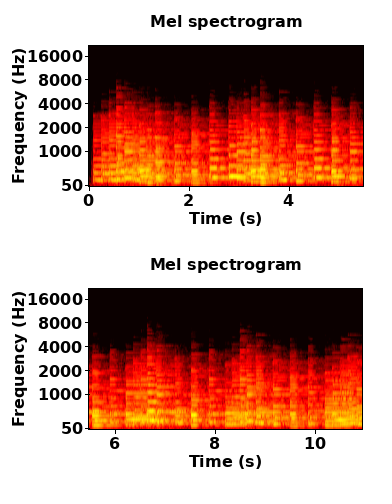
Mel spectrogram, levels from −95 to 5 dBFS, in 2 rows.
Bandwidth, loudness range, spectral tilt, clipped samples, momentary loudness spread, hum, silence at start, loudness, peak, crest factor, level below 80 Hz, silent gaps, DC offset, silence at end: 5.4 kHz; 2 LU; -10 dB/octave; under 0.1%; 7 LU; none; 0.1 s; -29 LUFS; -12 dBFS; 16 dB; -64 dBFS; none; under 0.1%; 0 s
